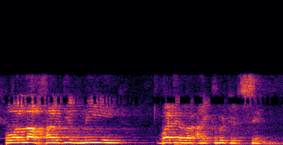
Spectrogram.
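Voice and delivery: normal talking voice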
